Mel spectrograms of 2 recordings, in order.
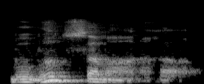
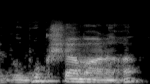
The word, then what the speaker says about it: bubhutsamanaha: Nityam vastu bubhutsamanaha. Wanting to know. Don't mispronounce it as bubhukshamanaha. Bubhukshamanaha, wanting to eat. Bhuksh means bhungshva, bhojana. But bubhutsamanaha comes from the root budh, to know.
